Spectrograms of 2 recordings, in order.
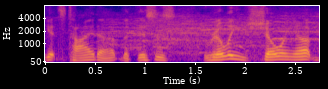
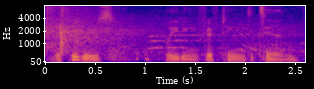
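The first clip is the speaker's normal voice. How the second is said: hushed golf commentator, much softer; golf announcer voice; 5 semitones lower, 11 dB quieter than usual. Pretend. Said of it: "I need to use my golf announcer's voice".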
